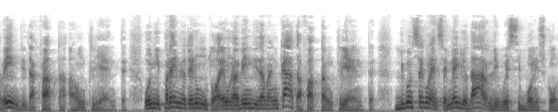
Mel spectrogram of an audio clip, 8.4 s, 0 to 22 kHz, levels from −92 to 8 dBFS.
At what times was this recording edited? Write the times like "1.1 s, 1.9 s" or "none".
none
